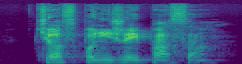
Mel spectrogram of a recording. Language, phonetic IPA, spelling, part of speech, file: Polish, [ˈt͡ɕɔs pɔ̃ˈɲiʒɛj ˈpasa], cios poniżej pasa, noun, LL-Q809 (pol)-cios poniżej pasa.wav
